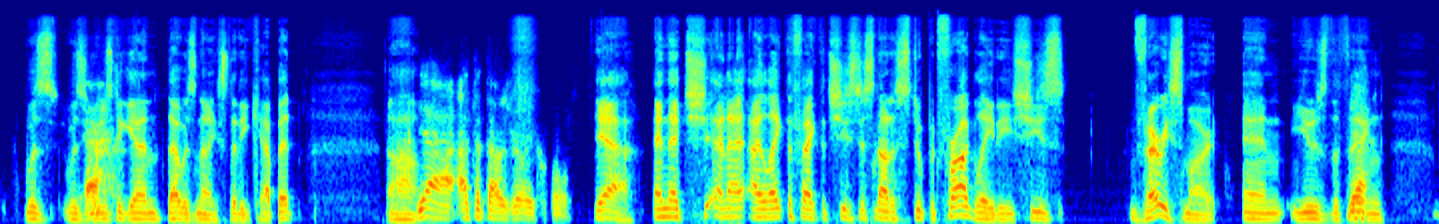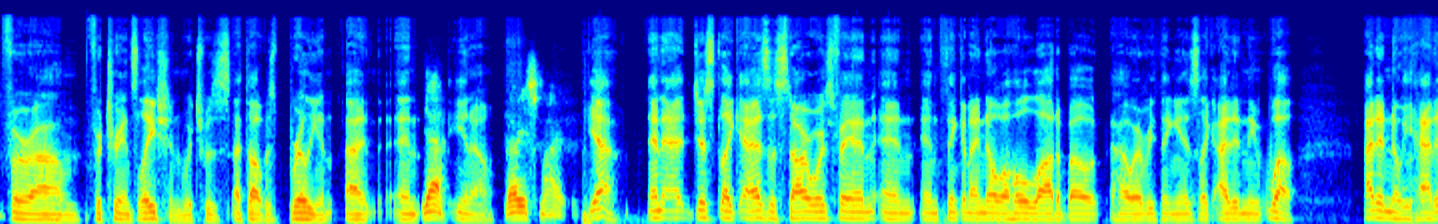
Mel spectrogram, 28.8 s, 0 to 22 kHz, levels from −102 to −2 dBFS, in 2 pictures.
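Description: Right after "was was yeah used", from 1.41 to 1.47 s, there's a lost packet rebuilt from error correction: a couple of packets went missing, and the decoder played the low-bitrate copies carried in the following packets instead of leaving a hole. So you get no dropout, just a short patch that sounds rougher and noisier. The same thing happens at 2.21 to 2.31 s, just before "he kept it", covering about 60 ms. The longest one is at 7.09 to 7.51 s, where about 220 ms is rebuilt that way.

Between 14.97 and 17.27 s, ending just before "I and yeah you", there's a stretch of scattered short gaps. Packets were lost or arrived late one at a time, and the receiver patched each small hole by carrying the last bit of sound forward. There are roughly four of them, none longer than about 20 ms, so the audio stays clear apart from brief ticks and little smeared hiccups dotted through that span.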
